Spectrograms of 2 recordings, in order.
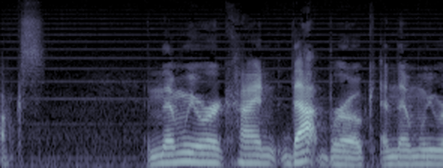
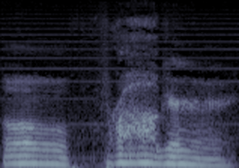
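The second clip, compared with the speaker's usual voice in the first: nostalgic whisper; 7 dB quieter, slower than usual. Real, not acted. Nostalgic hushed reverie.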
